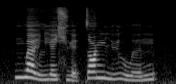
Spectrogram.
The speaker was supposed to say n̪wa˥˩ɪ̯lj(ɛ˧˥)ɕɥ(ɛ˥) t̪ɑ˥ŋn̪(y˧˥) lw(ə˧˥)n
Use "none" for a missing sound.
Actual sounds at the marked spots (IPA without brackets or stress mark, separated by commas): ɛ˧˥, ɛ̰˨˩, y˧˥, ə˧˥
